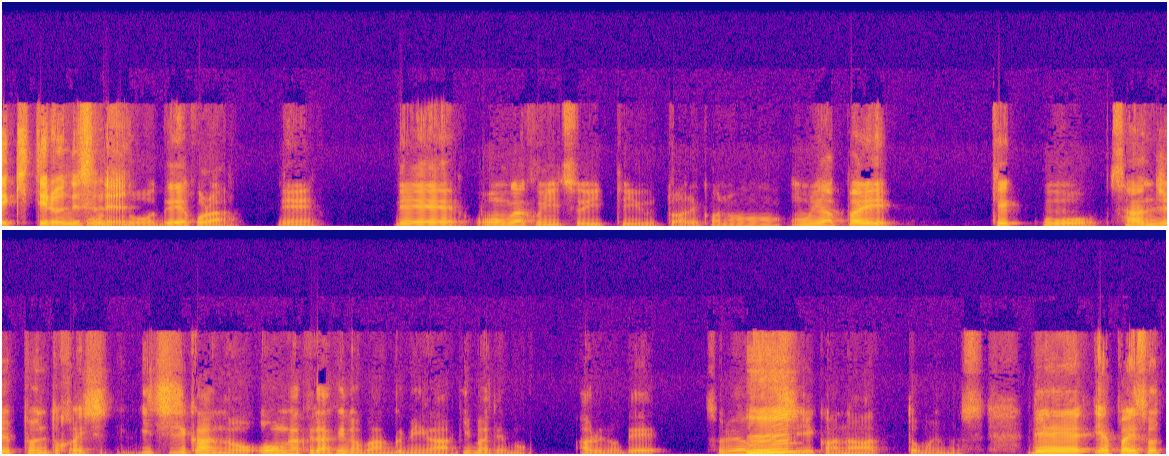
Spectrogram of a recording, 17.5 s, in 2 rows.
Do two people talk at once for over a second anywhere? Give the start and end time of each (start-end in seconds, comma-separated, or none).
none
